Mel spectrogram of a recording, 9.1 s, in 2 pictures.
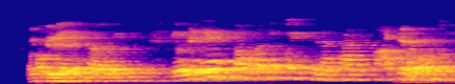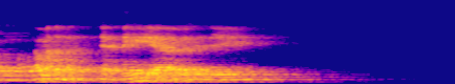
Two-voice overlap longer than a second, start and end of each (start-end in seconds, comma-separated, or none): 3.9-5.2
